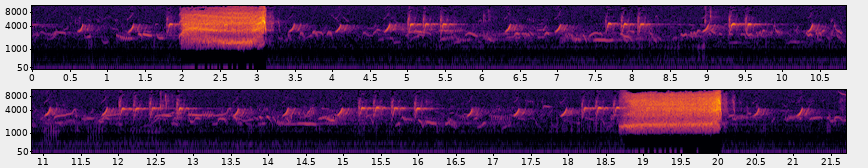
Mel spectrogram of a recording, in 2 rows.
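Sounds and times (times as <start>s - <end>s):
birds chirping: 2.0s - 3.1s, 18.7s - 20.1s
owl screeching: 2.0s - 3.2s, 18.7s - 20.1s.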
